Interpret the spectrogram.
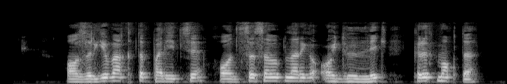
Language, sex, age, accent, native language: Uzbek, male, 18-24, Surxondaryo, Uzbek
